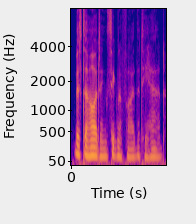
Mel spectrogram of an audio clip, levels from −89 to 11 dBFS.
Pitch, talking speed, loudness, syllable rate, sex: 110 Hz, 190 wpm, -20 LUFS, 5.2 syllables/s, male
